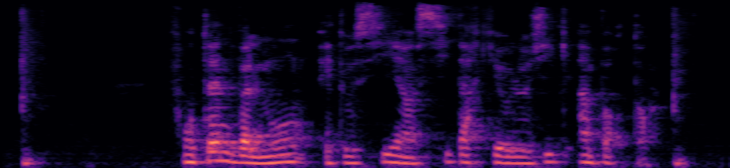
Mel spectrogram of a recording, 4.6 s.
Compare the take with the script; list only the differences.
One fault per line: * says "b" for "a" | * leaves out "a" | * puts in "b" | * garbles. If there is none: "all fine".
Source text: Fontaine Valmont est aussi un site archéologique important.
all fine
